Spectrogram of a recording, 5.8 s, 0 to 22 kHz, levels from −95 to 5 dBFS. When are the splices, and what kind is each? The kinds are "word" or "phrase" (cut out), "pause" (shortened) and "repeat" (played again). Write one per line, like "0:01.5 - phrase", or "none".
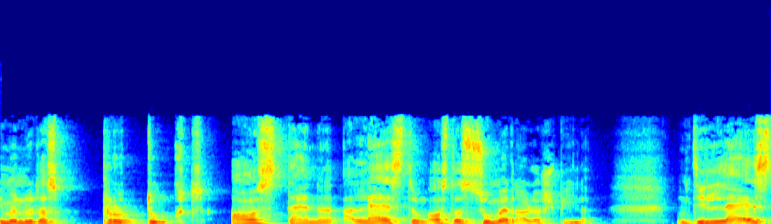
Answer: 0:03.2 - word
0:03.8 - word

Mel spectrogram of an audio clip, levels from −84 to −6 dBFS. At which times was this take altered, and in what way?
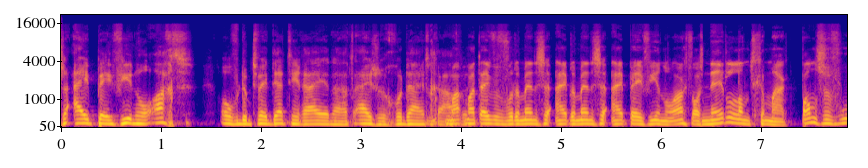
0:01.9 - word
0:03.6 - phrase
0:05.1 - repeat
0:06.4 - phrase

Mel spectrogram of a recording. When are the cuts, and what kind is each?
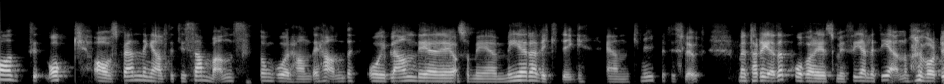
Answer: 0:03.6 - pause
0:04.6 - word

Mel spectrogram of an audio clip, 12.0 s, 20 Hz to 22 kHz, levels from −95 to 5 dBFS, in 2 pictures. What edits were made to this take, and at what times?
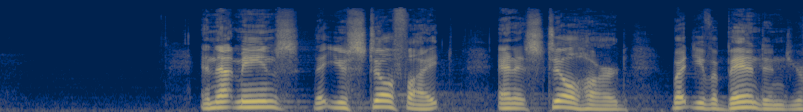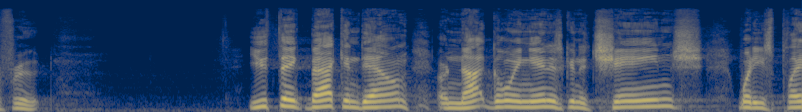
none

